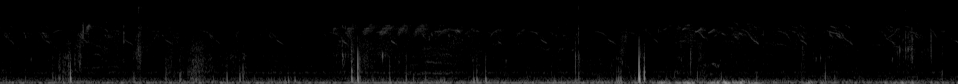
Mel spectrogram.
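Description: Birds chirping, many short quick calls overlapping, busiest in the second half, over a steady low rumble, with a few sharp clicks.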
